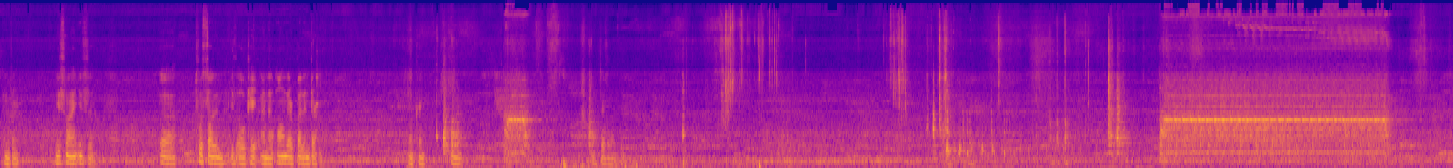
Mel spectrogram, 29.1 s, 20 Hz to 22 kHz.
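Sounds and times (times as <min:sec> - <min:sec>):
filling machine whine: 0:23.2 - 0:28.0.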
